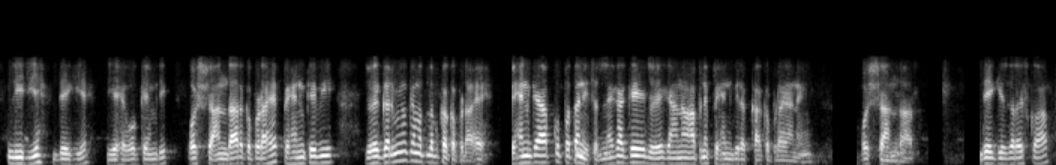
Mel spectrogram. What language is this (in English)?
Urdu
